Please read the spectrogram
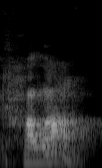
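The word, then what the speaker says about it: כלה: Another word that starts with the letter kaf is pronounced kala, and this word means to be complete, finish, a bride and daughter-in-law.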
